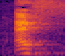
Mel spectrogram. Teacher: উপরের দাঁত আছে না, উপরের দাঁত, উপরের দাঁতের সাথে নিচের ঠোঁট লেগে যাবে উচ্চারণ করার সময়, তখন বাতাস বেরোবে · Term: এফ এর উচ্চারণ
